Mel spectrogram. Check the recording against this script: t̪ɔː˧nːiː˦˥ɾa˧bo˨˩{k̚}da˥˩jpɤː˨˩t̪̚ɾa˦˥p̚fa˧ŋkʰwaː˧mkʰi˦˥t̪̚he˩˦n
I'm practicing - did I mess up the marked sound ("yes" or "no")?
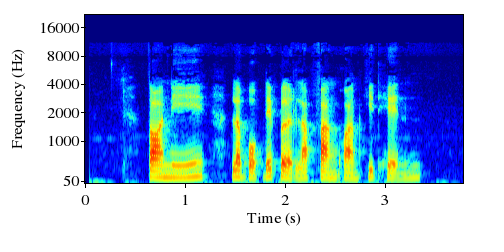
yes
